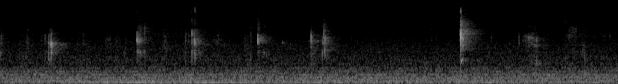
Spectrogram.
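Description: Close-up chewing and wet mouth smacks while eating sauce-coated shrimp and crab meat. Short, sharp smacks come every half second or so, one louder than the rest about four and a half seconds in, over a faint steady hum.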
